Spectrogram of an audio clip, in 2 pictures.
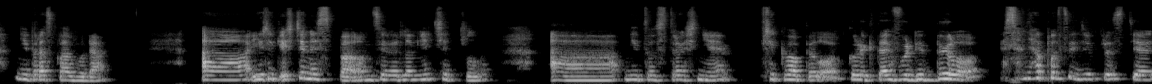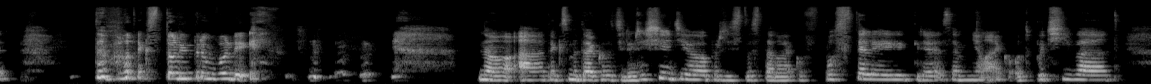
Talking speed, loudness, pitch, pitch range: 140 wpm, -25 LUFS, 220 Hz, 205-260 Hz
